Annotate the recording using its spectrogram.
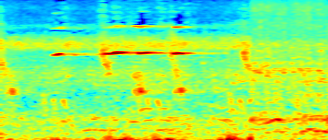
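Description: Birds chirping in short calls, with a thin, high steady note held for about a second, over an irregular low rumble.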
